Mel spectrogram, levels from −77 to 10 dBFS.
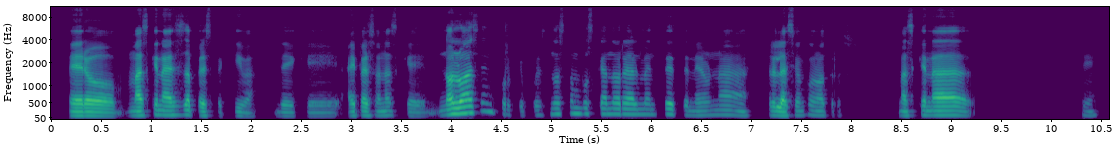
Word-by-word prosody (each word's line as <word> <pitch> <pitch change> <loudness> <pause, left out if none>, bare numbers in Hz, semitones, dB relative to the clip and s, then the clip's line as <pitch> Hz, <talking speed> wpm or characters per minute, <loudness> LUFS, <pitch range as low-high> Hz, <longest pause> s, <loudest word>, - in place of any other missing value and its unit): pero 110 -3 +5
más 120 0 +2
que 145 - -2
nada 130 -1 +4
es 130 - -9
esa 140 +1 0
perspectiva 110 -4 -7 0.2
de 105 -1 -10
que 100 0 -15
hay 115 - -2
personas 120 0 -4
que 105 -3 -13
no 145 +4 +4
lo 170 +2 +8
hacen 220 +5 +2
porque, 140 -6 -18
pues, 130 +2 -21
no 160 - -8
están 170 +2 -9
buscando 160 -1 -7
realmente 155 0 -4
tener 125 -2 -12
una 130 -2 -11 0.2
relación 125 0 +1
con 130 -2 -10
otros. 120 0 -13 0.4
Más 115 -1 -5
que 135 +3 -4
nada 130 -1 +4 1.1
Sí. 115 0 -19
125 Hz, 170 wpm, -25 LUFS, 115-145 Hz, 1.1 s, lo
